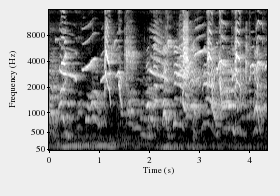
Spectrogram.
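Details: White-rumped shama, a champion contest bird from Aceh, delivering rich varied song of rising and falling whistled phrases mixed with harsh chattering notes, almost continuous, over a faint low hum.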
